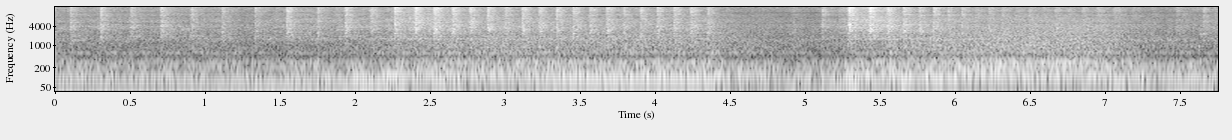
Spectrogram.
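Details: Chevy 350 V8 at idle: steady rapid light ticking over a low even idle, keeping pace with engine speed; top-end tick, cause unknown.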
